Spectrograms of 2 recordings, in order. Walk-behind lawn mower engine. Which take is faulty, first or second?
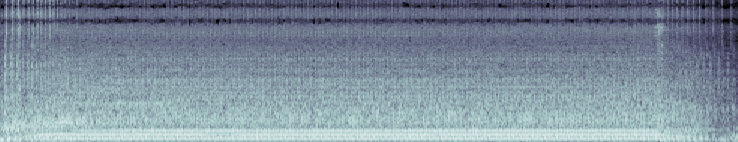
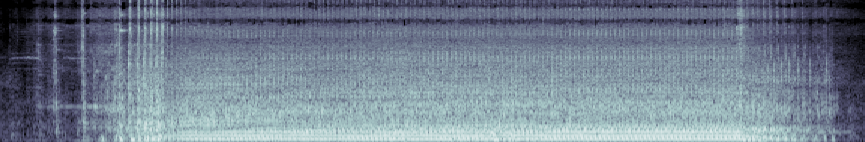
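second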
